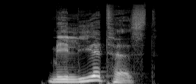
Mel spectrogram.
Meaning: inflection of melieren: 1. second-person singular preterite 2. second-person singular subjunctive II
- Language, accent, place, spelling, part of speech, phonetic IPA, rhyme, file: German, Germany, Berlin, meliertest, verb, [meˈliːɐ̯təst], -iːɐ̯təst, De-meliertest.ogg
